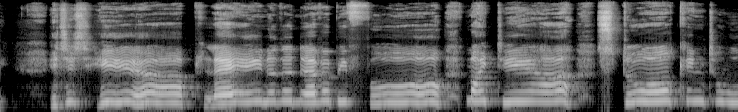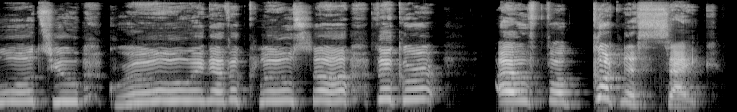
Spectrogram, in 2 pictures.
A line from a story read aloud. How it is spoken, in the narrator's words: said Hermione loudly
